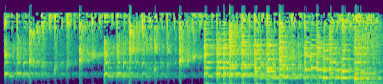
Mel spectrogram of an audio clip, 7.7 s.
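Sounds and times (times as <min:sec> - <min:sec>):
Chinese ringtone: 0:00.1 - 0:07.6.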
